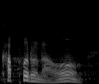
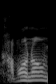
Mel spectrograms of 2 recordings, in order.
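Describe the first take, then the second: First: The name is said in the local form. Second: The name is said in the familiar Korean form. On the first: This is how the local people pronounce it. The speaker calls it right. "카퍼르나움으로 이제 걔네들이 발음을 하고 있더라고요" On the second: The bus driver did not understand it. The speaker calls it wrong. "가버나움 이러니까 못 알아들은 거예요"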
